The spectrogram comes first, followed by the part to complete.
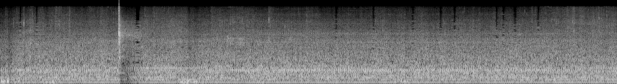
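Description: Roll ice cream machine humming steadily as its refrigeration unit chills the steel plate, while a metal spatula scrapes and mixes fruit-and-milk mixture on the frozen plate. One sharp clack about a second in.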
